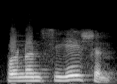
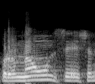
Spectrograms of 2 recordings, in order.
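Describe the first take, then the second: First: The second syllable sounds like 'nun'. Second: The second syllable sounds like 'noun'. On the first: The speaker calls it right. "இதுக்கு உச்சரிப்பு பாருங்க" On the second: The speaker calls it wrong. "என்று உச்சரிக்க கூடாது"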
